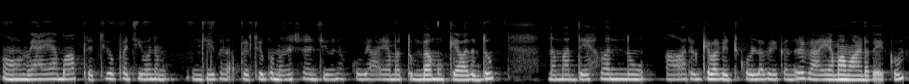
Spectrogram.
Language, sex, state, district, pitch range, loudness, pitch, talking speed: Kannada, female, Karnataka, Raichur, 230-240 Hz, -18 LUFS, 235 Hz, 120 wpm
